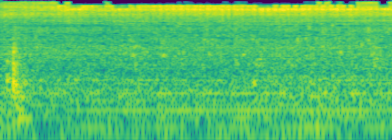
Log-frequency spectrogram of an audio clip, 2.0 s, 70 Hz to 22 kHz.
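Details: Glycol beer line chiller circulation pump (replaced earlier, fresh glycol), drawing 5.3 A of 6.1 A allowed, good flow; steady low hum with a soft rush of liquid, no rattles or cavitation; pump sounds healthy.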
